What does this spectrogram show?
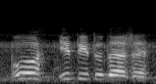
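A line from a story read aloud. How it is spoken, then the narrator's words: Yelled reply. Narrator (Russian): заорал ему в ответ коллега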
